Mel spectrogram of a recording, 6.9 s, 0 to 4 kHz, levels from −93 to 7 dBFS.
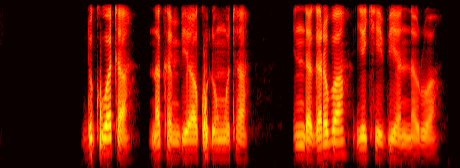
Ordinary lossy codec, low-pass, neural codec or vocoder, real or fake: none; 3.6 kHz; none; real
